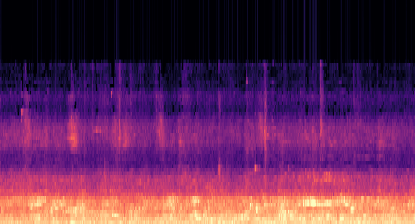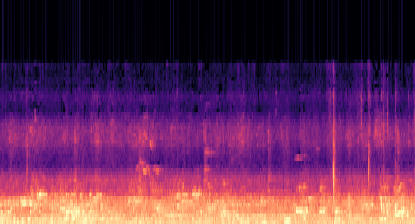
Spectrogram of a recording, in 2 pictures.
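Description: A large crowd of children chatters throughout a big echoing hall.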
